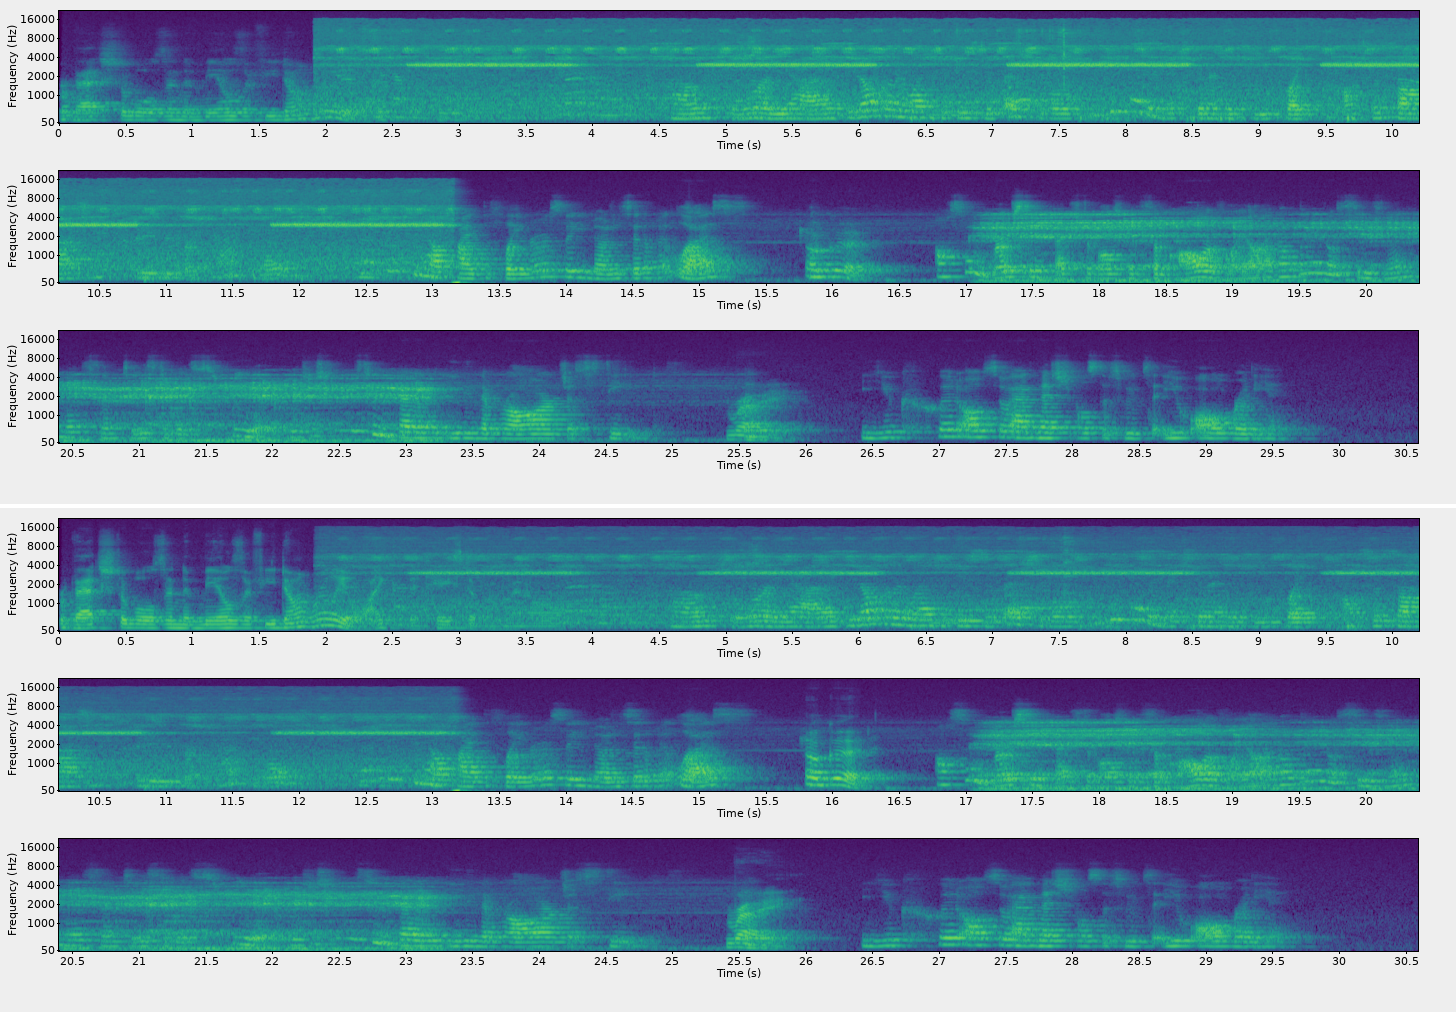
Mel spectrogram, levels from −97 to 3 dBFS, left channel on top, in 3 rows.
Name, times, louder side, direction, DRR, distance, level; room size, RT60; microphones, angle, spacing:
voice 1, 0.0-3.8 15.8-16.2 25.4-25.9, right 5 dB, 80° right, 8 dB, 0.4 m, -28 dB
sound 1, 1.9-13.2, left 7 dB, 60° left, 0.4 m, -24 dB
voice 2, 4.5-12.1 12.4-15.3 15.8-16.0 16.8-24.8 25.5-25.6 26.4-29.6, left 1 dB, 25° left, 0 dB, 0.6 m, -28 dB
sound 2, 14.4-15.0 15.7-15.8 16.0-16.4 16.7-25.6, left 2 dB, 45° left, 1.0 m, -29 dB
3.1 x 2.6 x 3.8 m, 0.80 s
head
